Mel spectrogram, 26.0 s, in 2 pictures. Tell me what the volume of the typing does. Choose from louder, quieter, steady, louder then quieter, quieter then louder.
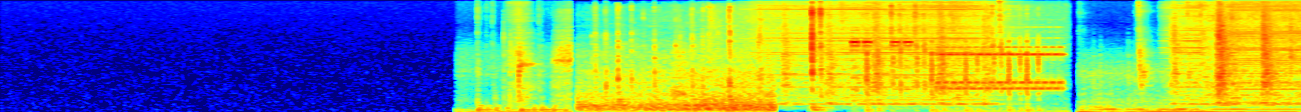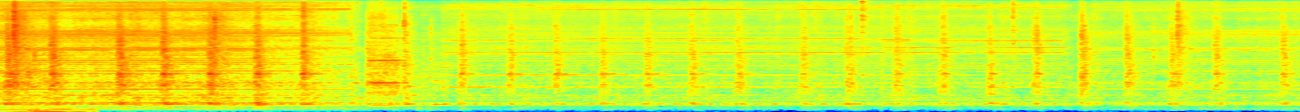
louder then quieter.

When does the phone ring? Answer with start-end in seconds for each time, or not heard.
9.3-10.7.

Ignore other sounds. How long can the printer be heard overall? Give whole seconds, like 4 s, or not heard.
17 s.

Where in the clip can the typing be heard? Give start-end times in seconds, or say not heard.
4.5-14.0.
